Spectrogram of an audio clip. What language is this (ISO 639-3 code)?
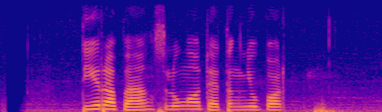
jav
